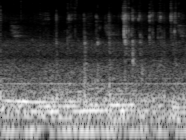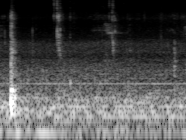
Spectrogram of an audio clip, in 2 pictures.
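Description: A person chewing a mouthful of soft banana close to the microphone, with small wet mouth clicks and one sharper click about three seconds in, over a low steady hum.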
